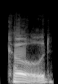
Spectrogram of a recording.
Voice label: "code", American

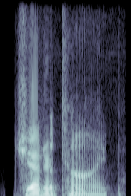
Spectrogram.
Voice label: "genotype", American

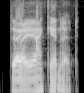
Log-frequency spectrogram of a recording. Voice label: "diaconate", American

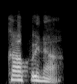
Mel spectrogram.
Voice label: "coquina", Indian

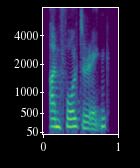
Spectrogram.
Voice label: "unfaltering", Indian

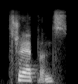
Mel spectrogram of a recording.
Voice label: "threepence", Indian

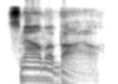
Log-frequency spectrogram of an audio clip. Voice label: "snowmobile", British

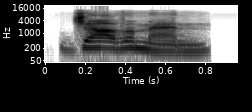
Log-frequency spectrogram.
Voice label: "Java Man", Indian

